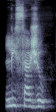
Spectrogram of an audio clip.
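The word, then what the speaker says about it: Lissajous: a lisu figure okay it's a French name a French scientist he found out a way to visualize a soundwave so the figure is named after him lisu okay got it that's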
